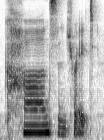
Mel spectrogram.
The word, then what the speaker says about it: concentrate: relaxed ah olive sock concentrate so when that c-o-n that first syllable is the stressed syllable we're gonna hear olive sock ah let's try it in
